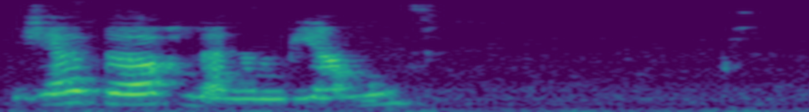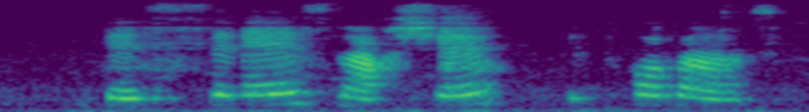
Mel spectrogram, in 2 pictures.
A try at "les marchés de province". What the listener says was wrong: Pero attention, on ne prononce pas la S, oui, no pronunciamos S.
